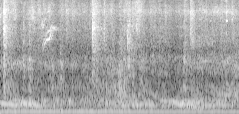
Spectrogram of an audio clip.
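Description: A racing pigeon gives soft, low, rolling coos, two close phrases from nearby, over a steady electrical hum.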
